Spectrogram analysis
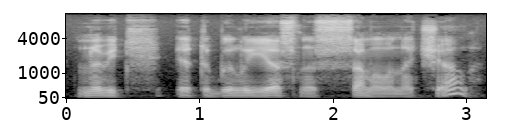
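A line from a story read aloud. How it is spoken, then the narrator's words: Calm. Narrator (Russian): спокойно ответил он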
